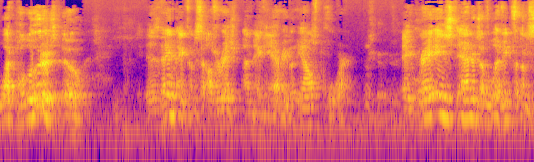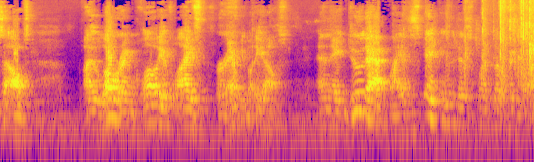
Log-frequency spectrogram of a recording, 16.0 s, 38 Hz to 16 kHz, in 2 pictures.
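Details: Real case: adult man with spasmodic dystonia, onset at age 42 after a previously strong voice; he says it makes his voice tremble, becomes less noticeable or goes away after speaking a while, and is painless. Spasmodic dysphonia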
